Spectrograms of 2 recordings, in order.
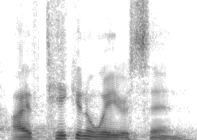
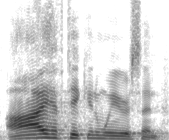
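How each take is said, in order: First: Said in the usual way. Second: Emphatic "I" at the front; stress on I. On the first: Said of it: "I'm gonna change the emphasis". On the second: Shown as a demonstration. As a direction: hit the word "I", then run quickly through the rest. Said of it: "change the emphasis a little bit".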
